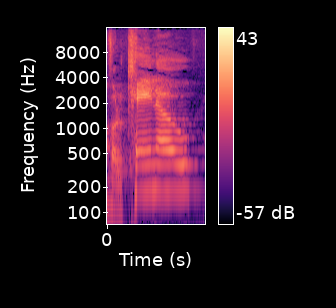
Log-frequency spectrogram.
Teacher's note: à chaque fois vous avez l'accent tonique sur la deuxième syllabe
